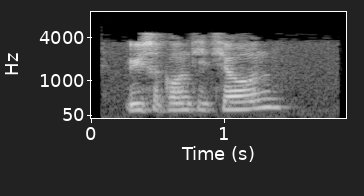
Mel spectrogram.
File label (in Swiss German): "usserkondition", alsace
